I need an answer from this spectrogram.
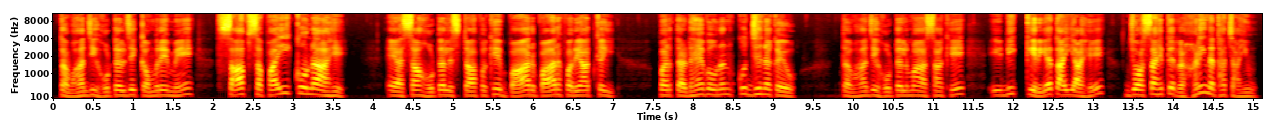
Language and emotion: Sindhi, disgusted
